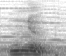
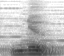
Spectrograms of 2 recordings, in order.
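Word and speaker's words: nous: en francés se dice nu nu te habrás dado cuenta que la s no se pronuncia al final y es importante porque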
